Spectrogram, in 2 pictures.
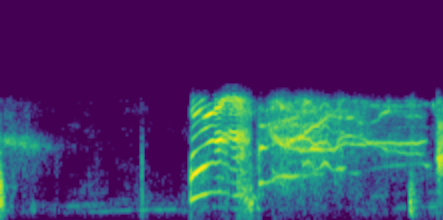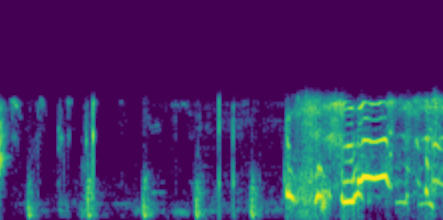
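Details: Baby sneezing several times with short, sharp bursts, fussing and crying in frustration between sneezes.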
